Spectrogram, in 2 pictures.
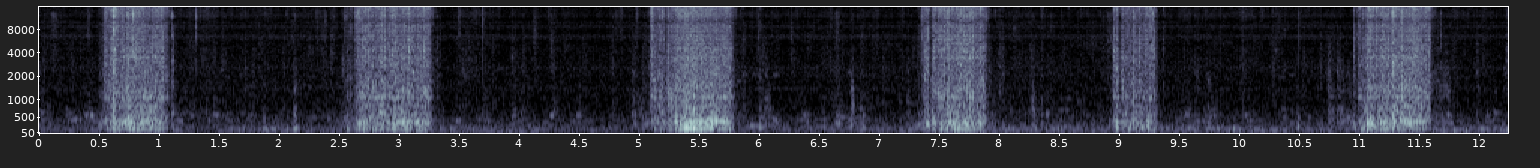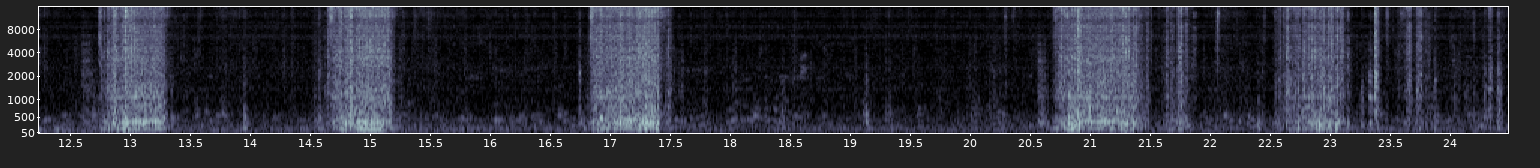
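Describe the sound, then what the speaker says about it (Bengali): A sewing machine stitches a kaftan kurti in short, repeated bursts, about a dozen quick runs of whirring separated by brief quiet pauses, close and moderately loud. "এইবার আমি স্টিচিংটা করে নেব।"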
